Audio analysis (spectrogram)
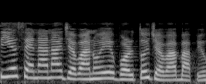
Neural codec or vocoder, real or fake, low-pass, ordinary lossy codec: none; real; 7.2 kHz; none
